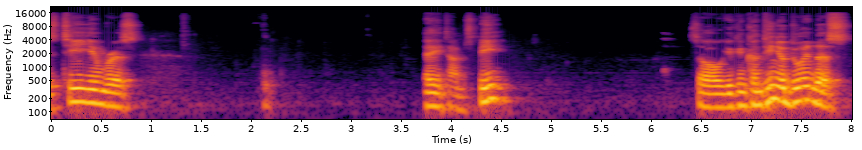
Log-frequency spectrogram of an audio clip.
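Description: A man lectures calmly into a microphone, in short bursts with pauses.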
